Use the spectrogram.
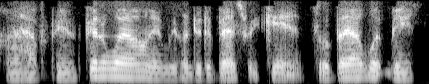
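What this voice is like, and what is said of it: Weak voice from being unwell. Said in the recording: “my voice sounds a little weak, it's because um, I'm a little bit under the weather.”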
